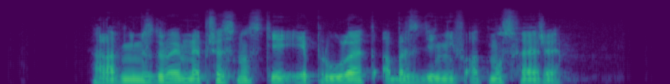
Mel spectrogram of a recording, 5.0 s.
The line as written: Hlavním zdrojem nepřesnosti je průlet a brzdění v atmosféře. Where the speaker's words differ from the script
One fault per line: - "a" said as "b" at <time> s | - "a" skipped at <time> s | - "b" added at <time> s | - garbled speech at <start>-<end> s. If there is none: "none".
none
